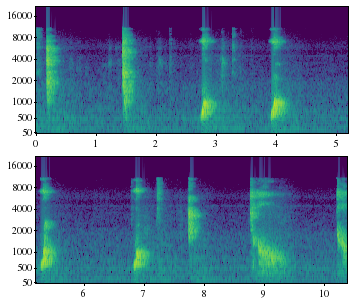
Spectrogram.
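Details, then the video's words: Male African grey parrot kept in a Texas home, imitating sound effects such as kisses and dripping water: a string of short, hollow drip-like plops about once a second, each falling quickly in pitch. "Einstein Parrot practices his amazing sound effects"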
